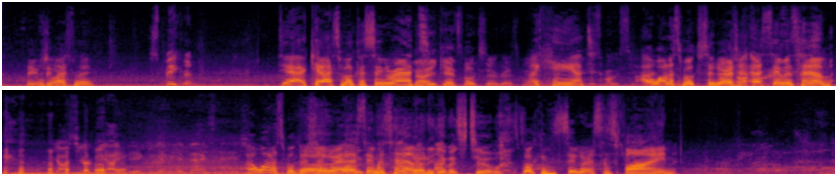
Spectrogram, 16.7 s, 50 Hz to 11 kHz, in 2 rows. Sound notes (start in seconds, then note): 9.0 laughing; 12.4 laughing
